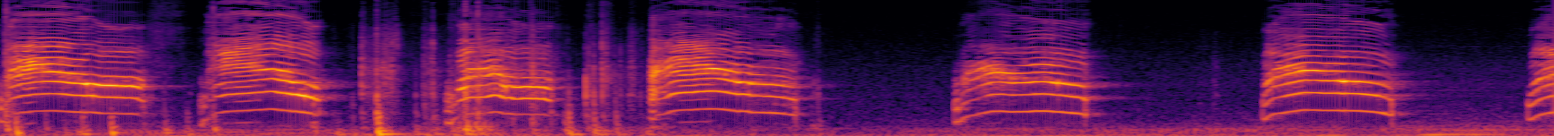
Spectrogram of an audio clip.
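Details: A kitten calling for its mother cat gives seven clear, insistent meows in quick succession, each arched in pitch and rich in overtones, with brief pauses and a faint indoor hum.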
